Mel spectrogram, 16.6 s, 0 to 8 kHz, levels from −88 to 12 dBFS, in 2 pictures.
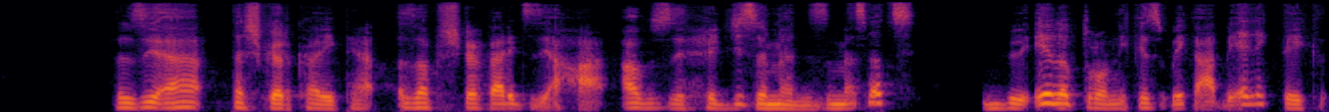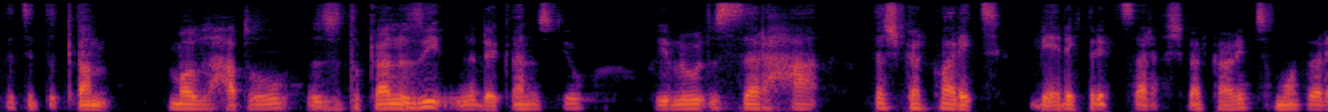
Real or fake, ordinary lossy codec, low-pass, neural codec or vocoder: fake; AAC, 48 kbps; 7.2 kHz; codec, 16 kHz, 0.5 kbps, X-Codec, HuBERT features, trained on LibriSpeech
